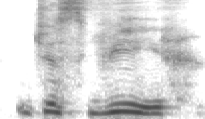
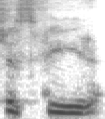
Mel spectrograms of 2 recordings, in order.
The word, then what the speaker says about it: Jasveer: My name is pronounced Jasveer. You see, it's pronounced Jasveer, and it's a Sikh name, and there are two parts to it. The first part, Jas, is pronounced like justice, like just, injustice.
